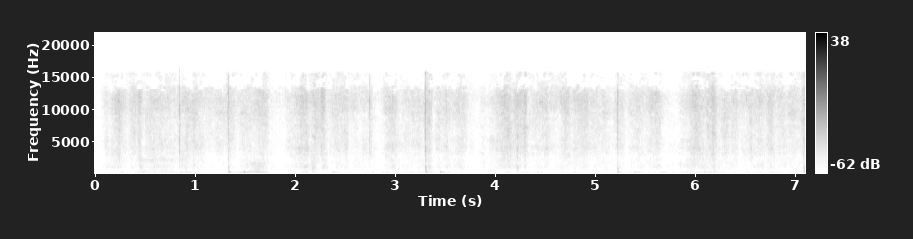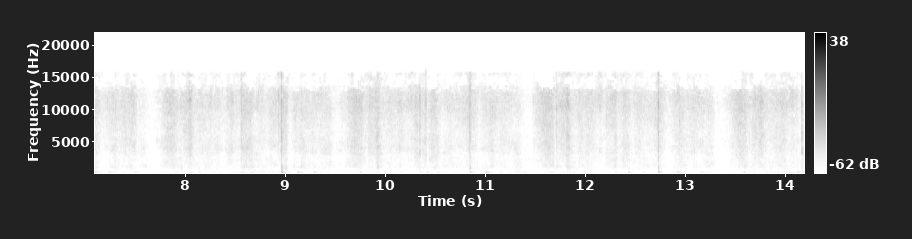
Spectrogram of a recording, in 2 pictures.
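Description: Near silence: faint scratching of yarn and light ticks of a metal crochet hook as single crochets are worked steadily.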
